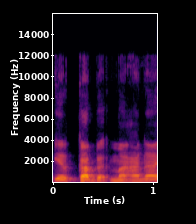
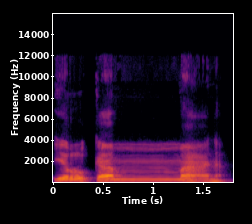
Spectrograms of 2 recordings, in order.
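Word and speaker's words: ارْكَبْ مَعَنَا: Jadi bukan irkab ma'ana ya, membacanya irkam ma'ana, ya.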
